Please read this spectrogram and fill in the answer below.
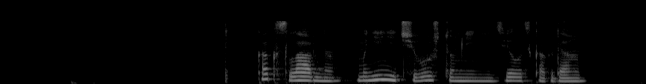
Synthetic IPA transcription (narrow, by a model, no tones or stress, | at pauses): kakslˠavnəmnʲe̞nʲɪt͡ɕɪvo̞ʂt̪o̞mnʲenʲɪdʲe̞lˠətʲkaɡd̪a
